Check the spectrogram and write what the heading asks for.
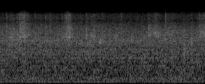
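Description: Chopped onion and cabbage sizzling in butter in a hot cast-iron skillet: a steady hiss with a fine crackle.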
